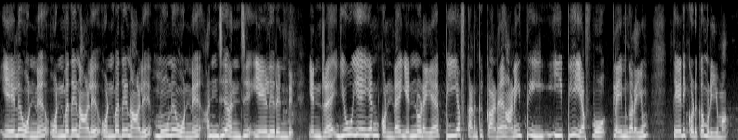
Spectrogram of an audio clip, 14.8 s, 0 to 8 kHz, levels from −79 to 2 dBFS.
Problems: none marked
